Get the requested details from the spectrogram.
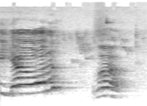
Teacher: संघर्षहीन, मतलब उसको बोलने में कोई संघर्ष नहीं है।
